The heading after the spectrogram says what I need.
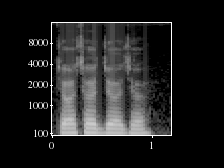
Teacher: हिंदी की तालव्य ध्वनियाँ है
